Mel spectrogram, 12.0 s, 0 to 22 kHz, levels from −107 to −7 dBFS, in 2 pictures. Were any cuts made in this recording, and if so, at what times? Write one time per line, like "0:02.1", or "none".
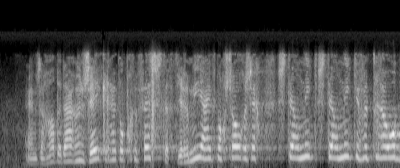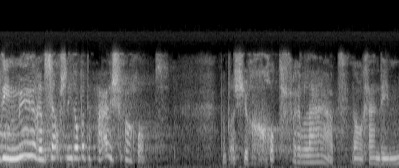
0:04.7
